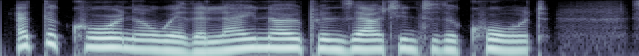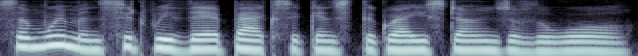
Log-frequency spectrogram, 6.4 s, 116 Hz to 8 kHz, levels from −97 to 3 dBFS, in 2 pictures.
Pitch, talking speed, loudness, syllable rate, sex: 195 Hz, 225 wpm, -16 LUFS, 5.3 syllables/s, female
